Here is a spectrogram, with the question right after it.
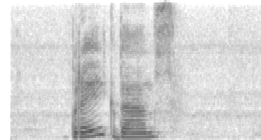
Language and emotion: Russian, positive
